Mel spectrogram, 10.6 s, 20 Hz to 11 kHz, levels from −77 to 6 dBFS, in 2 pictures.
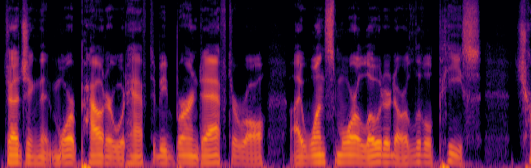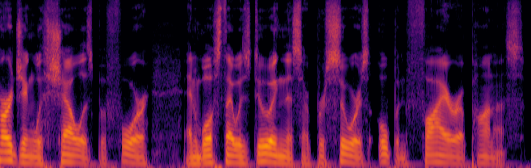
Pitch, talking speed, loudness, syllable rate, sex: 90 Hz, 200 wpm, -21 LUFS, 5.2 syllables/s, male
